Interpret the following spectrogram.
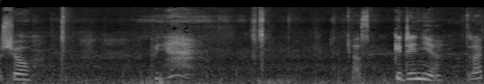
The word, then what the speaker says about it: Gdynia: But yeah, that's Gdynia. Did I pronounce that right? Yeah. Check me out, Gdynia.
